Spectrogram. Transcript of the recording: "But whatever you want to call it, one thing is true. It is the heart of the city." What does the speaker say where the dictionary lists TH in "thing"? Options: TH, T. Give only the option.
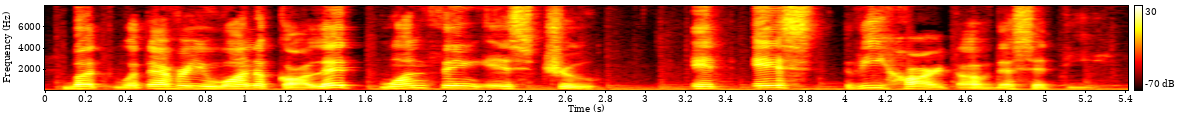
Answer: TH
